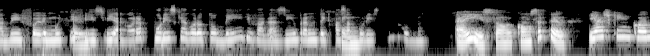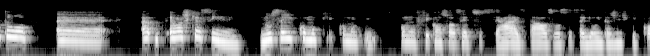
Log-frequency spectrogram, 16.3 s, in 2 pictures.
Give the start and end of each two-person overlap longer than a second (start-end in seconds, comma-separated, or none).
none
